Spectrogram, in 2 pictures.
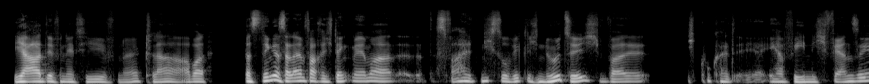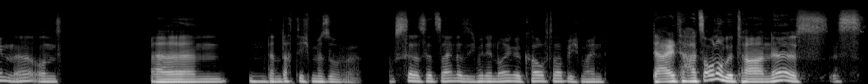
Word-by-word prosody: Ja, 130 +2 +6
definitiv, 120 -4 -2
ne, 110 +6 -4
klar. 120 -2 -4
Aber 125 +1 -1 0.4
das 135 -3 +3
Ding 165 +4 +4
ist 195 -7 +5
halt 145 0 +5
einfach, 160 -3 +2
ich 130 -2 -1
denke 145 +3 0
mir 145 -1 -1
immer, 145 -2 0
äh: 140 - -16
„Das - - -8
war 135 +4 -3
halt 150 -2 0
nicht 155 +1 -2
so 140 -3 -1
wirklich 140 -3 -3
nötig“, 140 - +2
weil 130 +2 -4 0.4
ich - - -11
gucke 150 -2 -11
halt 125 -2 -2
e 110 +1 -16
eher 125 -3 -4
wenig 115 -1 -1
Fernsehen, 145 +7 -1
ne, 150 +4 -3
und, 130 -1 -4 0.9
ähm 120 +2 +2 0.2
und 125 -2 -2
dann 125 0 -1
dachte 140 +1 -3
ich 130 - -4
mir 130 -1 +1
so: 125 -2 -4 0.5
„Muss 125 - -7
das 145 -4 0
jetzt 135 -2 -2
sein, 140 +2 -2
dass 140 -3 -2
ich 125 - -4
mir 135 - 0
den 135 -1 0
Neuen 145 +2 -1
gekauft 140 +1 -2
habe? 140 -2 -2
Ich 120 - -7
meine, 120 0 -4 0.5
der 125 - +4
Alte 140 +2 +6
hat's 140 -1 +5
auch 210 - +5
noch 245 -3 +5
getan, 130 -4 +4
ne?“ 175 +6 +4
Es 140 -7 -1
ist 135 +1 -7
135 Hz, 210 wpm, -22 LUFS, 125-145 Hz, 0.9 s, Ja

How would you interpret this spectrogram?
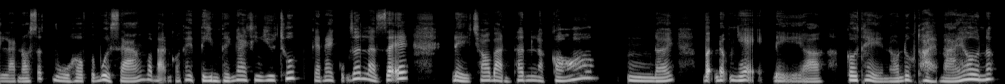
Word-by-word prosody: là 145 -1 -3
nó 140 0 -1
rất 275 - -4
phù 160 -5 0
hợp 155 +1 0
với 155 - -4
buổi 210 +1 +5
sáng 150 +5 0
và 215 - -1
bạn 190 - -3
có 155 - -7
thể 210 - 0
tìm 175 -3 +2
thấy 155 0 0
ngay 205 +3 +1
trên 195 -2 -1
YouTube, 275 +9 +1
cái 170 - -3
này 190 +1 -1
cũng - - -13
rất 265 +2 +3
là 220 -7 +2
dễ 205 - +5 0.4
để 175 -6 +2
cho 190 +6 0
bản 180 -4 +1
thân 190 0 -1
là 180 -3 -2
có 205 - 0 0.3
ừm, 170 -5 +1
đấy, 160 +6 +1 0.3
vận - - +4
động 190 - +1
nhẹ 195 +1 +2 0.2
để, 75 -3 -3
à, 135 +1 -1 0.2
cơ 200 - +5
thể 180 -10 0
nó 140 +2 -2
được 190 +3 -1
thoải 170 -7 +2
mái 145 +3 +1
hơn 225 -1 +5
á. 240 - +2
180 Hz, 265 wpm, -25 LUFS, 155-205 Hz, 0.4 s, buổi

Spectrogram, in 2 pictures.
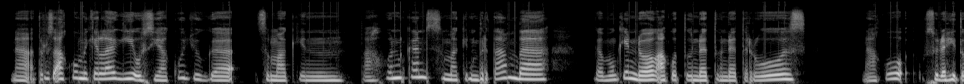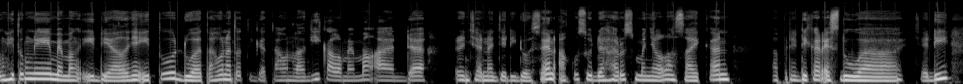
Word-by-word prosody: Nah 190 -1 -2
terus 270 +3 -3
aku 280 +3 0
mikir 260 -1 +1
lagi 260 -2 +3
usiaku 195 +7 -2
juga 195 -7 -2 0.2
semakin 185 -1 -2 0.2
tahun 180 +12 -3
kan 335 -1 0
semakin 230 -3 -2
bertambah 250 -1 +2 0.4
gak 195 -3 -6
mungkin 230 +7 0
dong 205 +1 +6
aku 205 +1 +2
tunda-tunda 190 -1 -1
terus. 220 +7 +1 0.6
Nah 175 0 -7
aku 255 +1 0 0.2
sudah 220 -3 +1
hitung-hitung 220 +4 +2
nih 255 -1 +6
memang 195 -4 +3
idealnya 180 +1 +1
itu 255 +7 0
2 190 -3 +3
tahun 220 +5 0
atau 200 - -7
3 180 - -14
tahun 185 0 -11
lagi 175 +7 -6
kalau 200 -3 -5
memang 185 +5 -8
ada 185 +1 -5 0.3
rencana 195 -1 -2
jadi 185 0 -5
dosen 180 +9 +2
aku 215 +4 -6
sudah 205 -4 -1
harus 210 +4 -1
menyelesaikan 200 +2 +1 0.4
e - - -12
pendidikan 210 +1 0
S2. 200 0 +4 0.7
Jadi 230 +11 +3
205 Hz, 145 wpm, -20 LUFS, 185-240 Hz, 0.7 s, dong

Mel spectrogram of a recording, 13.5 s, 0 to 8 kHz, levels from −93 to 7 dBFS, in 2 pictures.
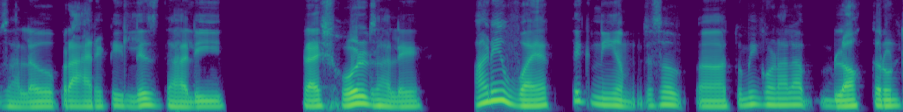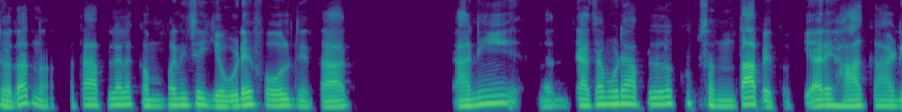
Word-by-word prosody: झालं, 95 0 -1
priority 105 +1 -2
list 120 -2 +1
झाली, 100 +1 +1 0.6
threshold 120 +6 +5
झाले 100 -3 +1 0.5
आणि 205 +6 +6
वैयक्तिक 125 - +1
नियम, 120 -7 +1
जसं 130 +2 0
अ, 105 0 0
तुम्ही 135 +3 -1
कोणाला 130 0 +1
ब्लॉक 110 +2 +3
करून 115 -1 +3
ठेवतात 130 +7 0
ना, 120 - -3 0.2
आता 125 +3 -2
आपल्याला 130 +2 -1
कंपनीचे 120 +3 -1
एवढे 110 +5 +2
फोन 115 0 0
येतात 100 +1 -2 0.8
आणि 145 +9 0 0.2
त्याच्यामुळे 125 +6 0
आपल्याला 140 +1 0
खूप 155 - -10
संताप 120 +2 +2
येतो, 100 -1 -5
की - - -4
अरे 115 +2 +3
हा 110 0 +1
कार्ड 110 0 -3
115 Hz, 145 wpm, -24 LUFS, 105-130 Hz, 0.8 s, आणि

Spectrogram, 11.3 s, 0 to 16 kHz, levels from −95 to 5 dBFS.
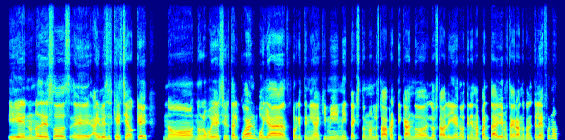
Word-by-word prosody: Y 205 +1 0
en 190 -3 +2
uno 200 +8 -3
de 220 -3 +4
esos, 235 +1 -1
eh, 180 -2 -1
hay 190 - +1
veces 210 +3 -2
que 215 - -2
decía: 185 -2 0
"Okey, 230 +11 +1 0.3
no 185 +4 -1
no 165 +1 -8
lo 190 +1 -2
voy 200 +2 -1
a - - +3
decir 170 -2 -4
tal 190 -2 0
cual. 250 +7 +3
Voy 185 -4 -1
a". 200 -7 +5
Porque 180 +1 -3
tenía 165 -1 -2
aquí 185 +1 -7
mi-mi 180 -6 -4
texto, 160 +7 -3
¿no?, 195 +3 -6
lo 190 - -7
estaba 145 -3 +3
practicando, 210 +1 0
lo 145 0 -5
estaba 145 +3 +1
leyendo, 180 +6 -1
lo 205 - -4
tenía 160 -2 -3
en 170 - -6
la 195 0 -2
pantalla, 190 +10 +3
me - - -8
estaba 160 -2 +1
grabando 170 +1 +2
con 200 - -3
el 180 - -10
teléfono. 235 +9 -1
190 Hz, 235 wpm, -24 LUFS, 170-205 Hz, 0.3 s, a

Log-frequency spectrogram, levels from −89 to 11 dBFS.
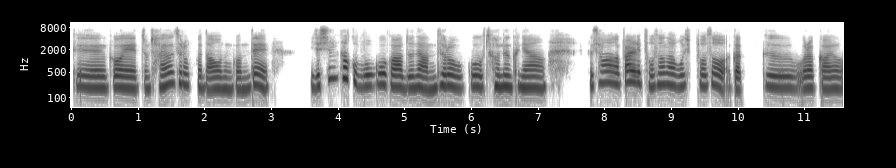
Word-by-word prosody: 그거에 190 -2 +1
좀 180 0 -6
자연스럽게 220 0 -1
나오는 180 0 0
건데 185 +2 0 0.6
이제 195 +1 -1
신나고 335 - +2
뭐고가 205 0 +2
눈에 190 +2 0
안 175 -1 +1
들어오고 205 -1 +1
저는 205 -1 0
그냥 190 -2 0 0.6
그 205 - -5
상황을 255 +1 0
빨리 265 0 +3
벗어나고 220 -1 -1
싶어서 210 -4 -1
그니까 170 -2 +2 0.3
그 220 - -11
뭐랄까요? 185 -2 0
195 Hz, 280 characters per minute, -21 LUFS, 185-220 Hz, 0.6 s, 빨리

